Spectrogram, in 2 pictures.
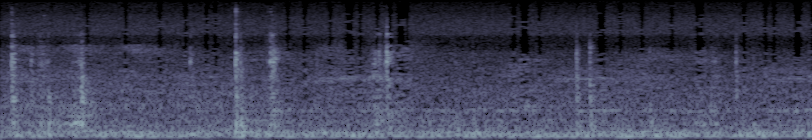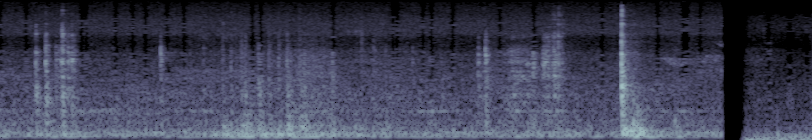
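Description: Allen key and screw being worked into a chassis-brace mount by hand, with scattered small metallic clicks and ticks of tool and fittings. The sound breaks off suddenly near the end.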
